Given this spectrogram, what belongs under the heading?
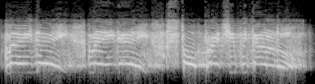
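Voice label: Italian aircraft destroyed mood high, speech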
